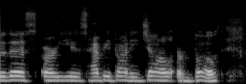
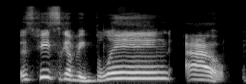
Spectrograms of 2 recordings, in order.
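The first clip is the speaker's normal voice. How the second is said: loud shouting, far too loud; 4 semitones higher, 7 dB louder than usual. Describing a piece being worked on: shouting into the camera. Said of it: "I'm shouting into the camera".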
